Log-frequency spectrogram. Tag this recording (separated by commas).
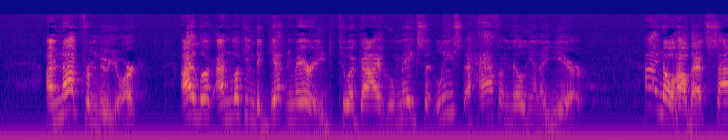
Speech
